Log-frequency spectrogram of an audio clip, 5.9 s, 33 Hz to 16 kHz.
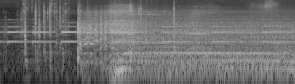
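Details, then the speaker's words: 2000 Ford Expedition, 5.4 V8, after replacing the faulty ignition switch that left the engine running with the key out and clicking under the dash. A few light key clicks, quick starter catch, then an even, steady idle with no clicking. Normal start. "okay uh there's no clicking"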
